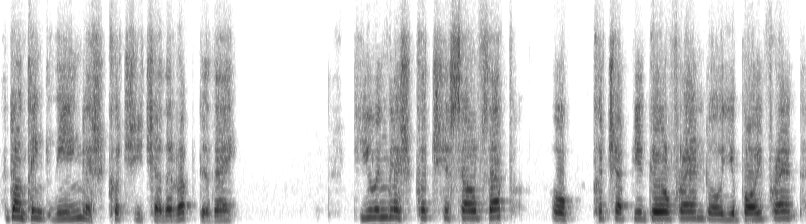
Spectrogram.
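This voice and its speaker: A man's voice: extremely high pitch, moderate pace, darkish tone. A man over sixty, chatting casually to viewers as he hosts a livestream. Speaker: livestream host. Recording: muffled, echoey room.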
